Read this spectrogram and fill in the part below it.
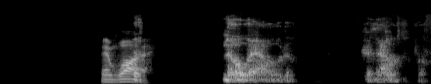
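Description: A man speaks calmly and cheerfully into a close microphone.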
